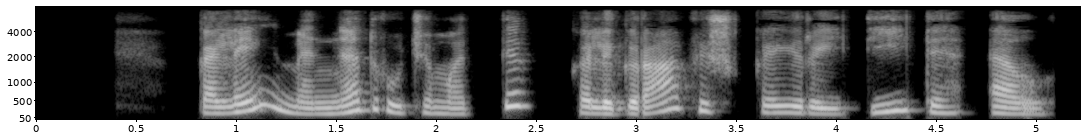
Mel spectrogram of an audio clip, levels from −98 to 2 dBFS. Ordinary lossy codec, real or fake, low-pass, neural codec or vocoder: MP3, 64 kbps; fake; 7.2 kHz; codec, 16 kHz in and 24 kHz out, 1 kbps, XY-Tokenizer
